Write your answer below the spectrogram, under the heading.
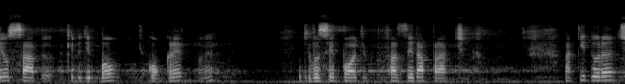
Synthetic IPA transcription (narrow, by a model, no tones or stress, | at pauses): ewsabjʊakilʊd͡ʒɪbõw̃d͡ʒɪkõŋkɾɛt̪ʊnɛ | kɪvosepɔd͡ʒɪfazeɾɐpɾat͡ʃi̥kɐ̥ | akid̪uɾɐ̃nt͡ʃ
